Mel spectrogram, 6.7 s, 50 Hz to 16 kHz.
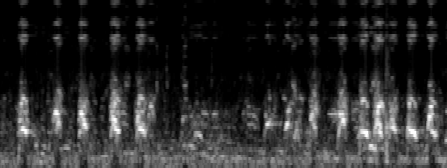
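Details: Short, bright barks and yips come in a steady series, several per second at times, from a male Chinese Crested Dog at the CACIB show in Moletai, Lithuania, 23 May 2014. Voices murmur underneath throughout.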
